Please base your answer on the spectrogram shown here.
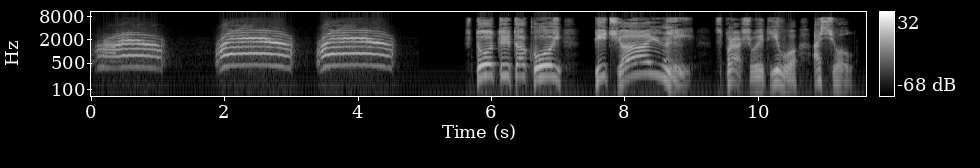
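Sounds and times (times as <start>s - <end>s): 
sad cat sitting on a road meowing: 0.0s - 1.2s, 1.9s - 4.6s
speech: 5.8s - 11.5s.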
